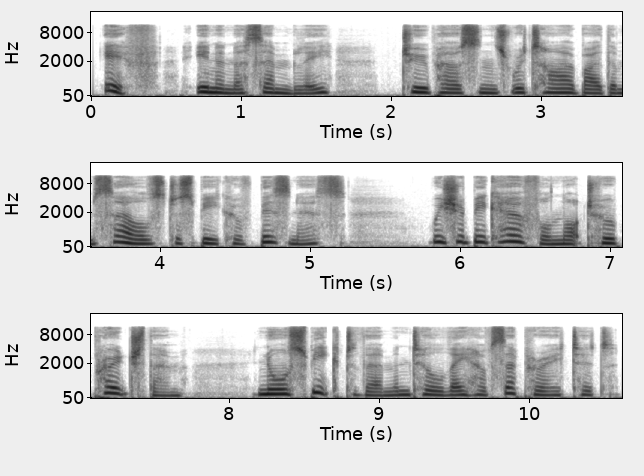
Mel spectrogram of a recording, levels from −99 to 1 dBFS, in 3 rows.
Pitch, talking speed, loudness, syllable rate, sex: 200 Hz, 165 wpm, -19 LUFS, 5.2 syllables/s, female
